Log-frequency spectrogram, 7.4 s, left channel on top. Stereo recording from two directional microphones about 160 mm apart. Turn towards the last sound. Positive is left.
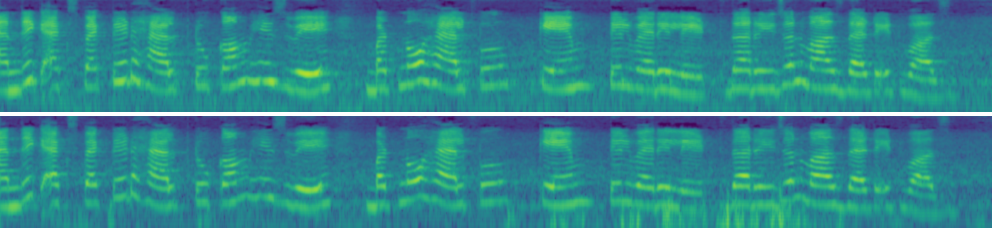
turn(degrees=-20)  # may be behind; listen again after turning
